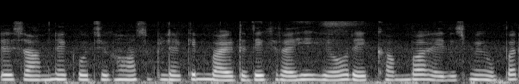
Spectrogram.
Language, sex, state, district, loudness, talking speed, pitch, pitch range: Hindi, female, Bihar, Patna, -15 LUFS, 185 wpm, 215 Hz, 205-225 Hz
